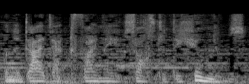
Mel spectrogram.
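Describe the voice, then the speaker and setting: A woman playing an ancient alien sage in a video game, solemn, measured and sorrowful in formal speech. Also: rumbling low, fairly even intonation, creaky, loud music behind the voice, poor audio. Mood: sorrowful recounting. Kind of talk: video game cutscene narration. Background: prominent eerie score.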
